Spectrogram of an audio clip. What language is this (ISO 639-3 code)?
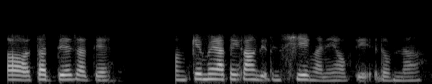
mni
